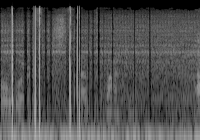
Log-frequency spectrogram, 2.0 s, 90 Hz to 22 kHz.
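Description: Steady hum of the running BMW i8 in its engine bay, including a pump that is making some noise. Several sharp, irregular clicks come in the first second.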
